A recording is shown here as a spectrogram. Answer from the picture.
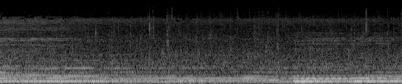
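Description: Wordless layered male vocal harmonies, with no instruments, holding sustained chords between sung lines; the voices move to a new chord about three seconds in. The track is slowed down and drenched in reverb, with a light hiss underneath.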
